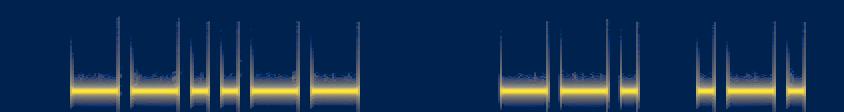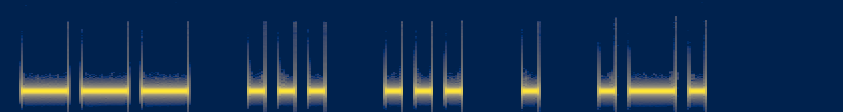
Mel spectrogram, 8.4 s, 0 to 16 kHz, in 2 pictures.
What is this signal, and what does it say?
Morse code, heard as a keyed tone, about 16 wpm, 700 Hz. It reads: , GROSSER
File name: Morsekurs / Witze / Witz 04. September 2018, 70 F80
